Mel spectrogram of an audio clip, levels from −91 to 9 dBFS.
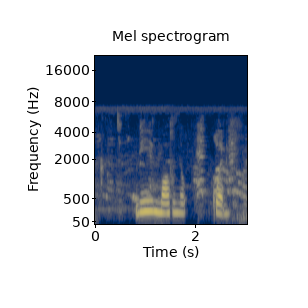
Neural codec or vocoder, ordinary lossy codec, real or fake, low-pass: none; MP3, 64 kbps; real; 7.2 kHz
